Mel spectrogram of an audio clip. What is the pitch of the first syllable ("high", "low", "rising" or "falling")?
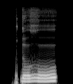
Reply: rising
